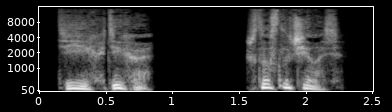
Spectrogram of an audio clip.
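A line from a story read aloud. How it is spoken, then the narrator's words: Soothing. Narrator (Russian): Я постарался успокоить ее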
